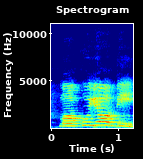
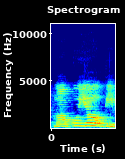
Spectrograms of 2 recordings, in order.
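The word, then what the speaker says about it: 木曜日: Moku yobi. Jadi kita menulis hari Kamis. Itu kanjinya pohon, kemudian kanjinya yo, ditambah kanjinya bi, kanjinya matahari tadi. Moku yobi bacanya.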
